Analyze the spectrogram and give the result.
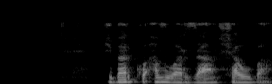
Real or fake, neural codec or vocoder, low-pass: real; none; 7.2 kHz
